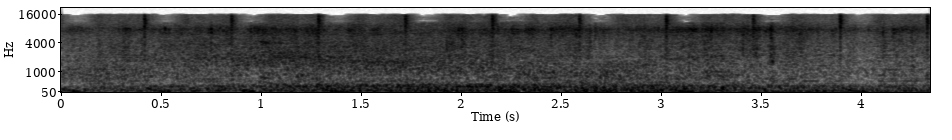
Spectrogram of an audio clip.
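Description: Water splashing and churning as a cast net full of fish is dragged through the shallows, the trapped fish thrashing in the mesh. Background music with a steady beat plays underneath.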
